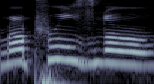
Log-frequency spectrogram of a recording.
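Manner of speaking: very high, loud, squeaky, dopey cartoon voice. The speaker demonstrates the way they speak, in a stupid cartoony voice. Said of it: "put on my best like uh, stupid uh, cartoony voice".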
